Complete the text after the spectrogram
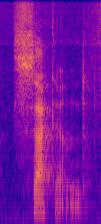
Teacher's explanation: like we basically have no vowel in the second syllable so this letter o is going to be either a schwa or almost no vowel at all go right from the k to the nd second and stretch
